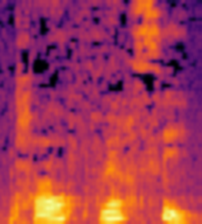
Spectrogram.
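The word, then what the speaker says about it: traversaient: t traversé attention ici je ne prononce pas le en à la fin du verbe traverser on dit travers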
